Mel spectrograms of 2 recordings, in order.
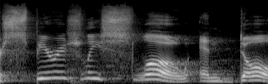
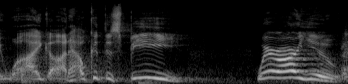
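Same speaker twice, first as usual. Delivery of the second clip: acted bewildered questioning, rising higher; doubting plea; 6 semitones higher than usual. Doubters asking God when things go wrong, acted plea. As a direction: plead upward in mock dismay. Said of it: "We say".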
